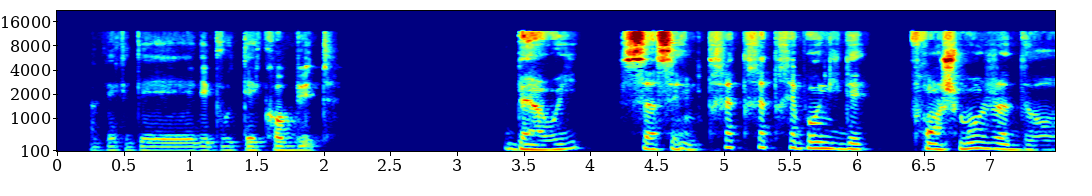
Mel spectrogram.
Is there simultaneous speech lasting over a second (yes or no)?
no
